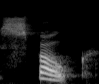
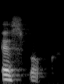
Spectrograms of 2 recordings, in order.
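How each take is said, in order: First: It starts directly with the s sound. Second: It starts with an extra eh sound. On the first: The speaker calls it right. "Stephanie spoke" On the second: The speaker calls it wrong. "not spoke"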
